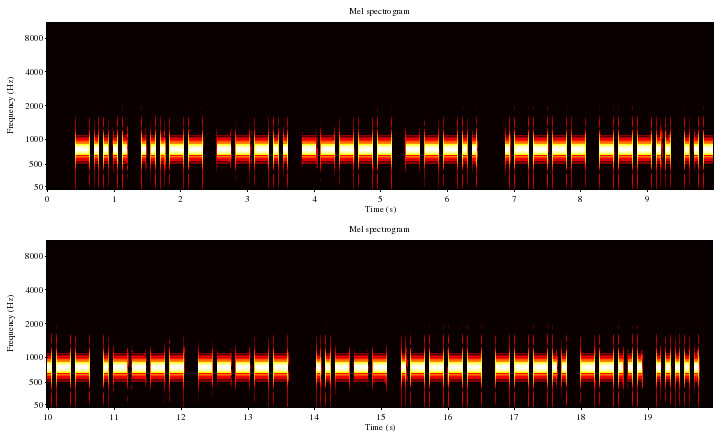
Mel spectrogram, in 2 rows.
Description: Morse code, heard as a keyed tone, about 17 wpm, 800 Hz. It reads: 63808 18210 21875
